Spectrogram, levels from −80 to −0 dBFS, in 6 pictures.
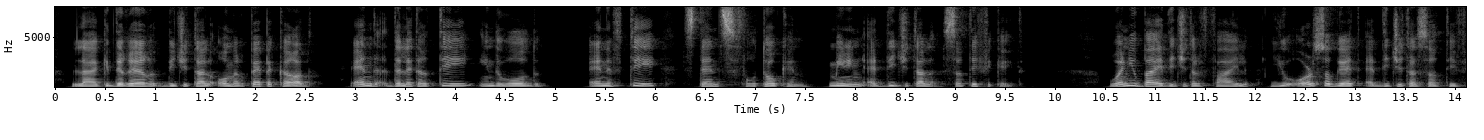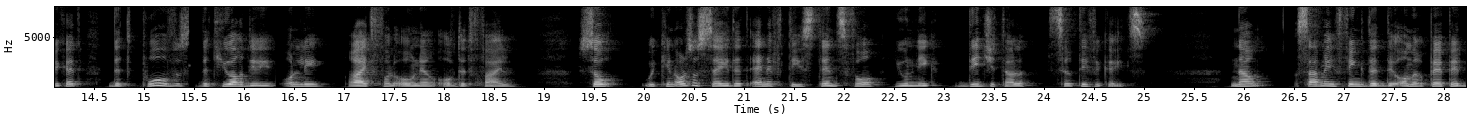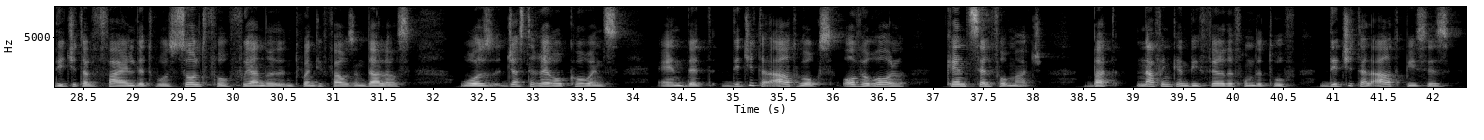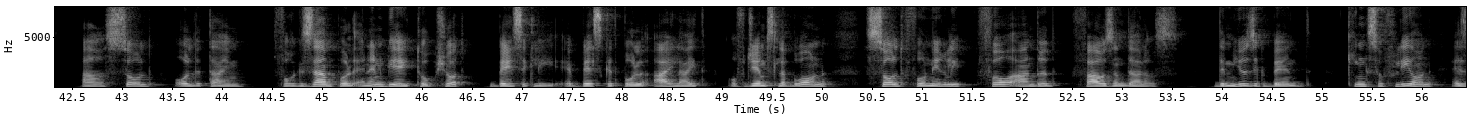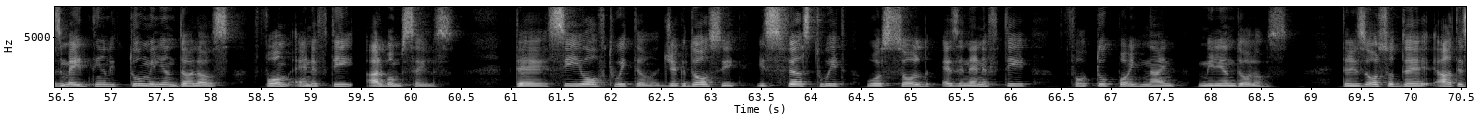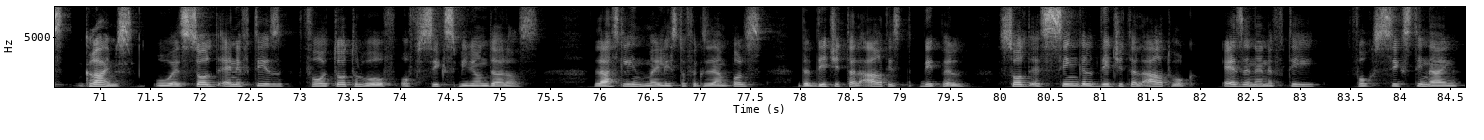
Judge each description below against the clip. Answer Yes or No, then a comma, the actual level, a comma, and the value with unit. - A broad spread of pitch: No, average, 4.1 semitones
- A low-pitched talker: No, medium, 155 Hz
